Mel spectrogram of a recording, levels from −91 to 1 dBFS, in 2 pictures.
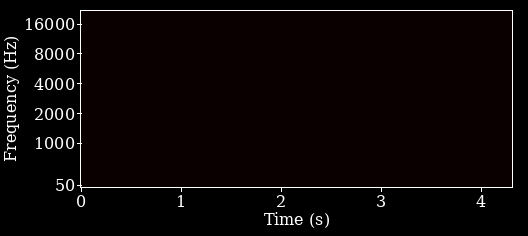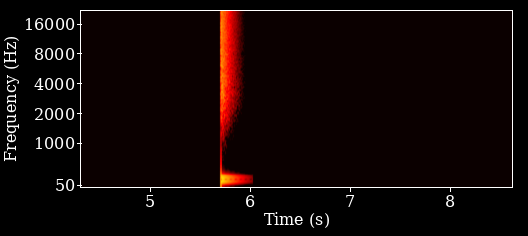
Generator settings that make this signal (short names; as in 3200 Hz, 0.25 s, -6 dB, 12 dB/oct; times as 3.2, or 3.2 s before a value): snare drum length 0.32 s, tones 150 Hz, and 230 Hz, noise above 2600 Hz, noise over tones 9.5 dB, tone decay 0.40 s, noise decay 0.27 s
